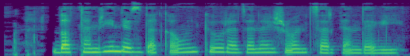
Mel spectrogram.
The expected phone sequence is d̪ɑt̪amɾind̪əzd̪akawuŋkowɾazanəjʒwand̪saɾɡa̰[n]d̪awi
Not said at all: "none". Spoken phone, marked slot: n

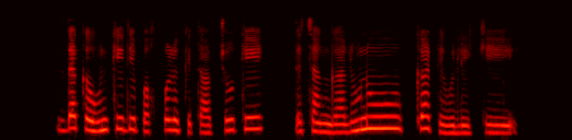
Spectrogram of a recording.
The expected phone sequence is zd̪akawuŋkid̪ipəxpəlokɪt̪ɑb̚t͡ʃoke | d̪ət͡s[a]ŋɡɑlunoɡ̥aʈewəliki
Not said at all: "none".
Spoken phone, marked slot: a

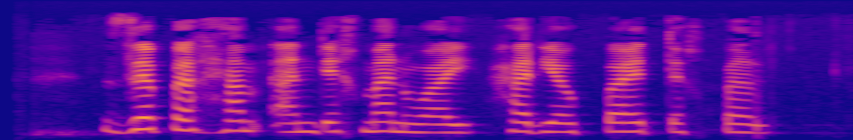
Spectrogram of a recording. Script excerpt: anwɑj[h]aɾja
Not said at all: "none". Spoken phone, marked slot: h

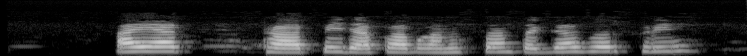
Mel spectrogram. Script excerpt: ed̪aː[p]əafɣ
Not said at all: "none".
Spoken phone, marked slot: p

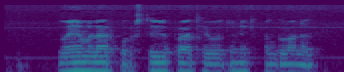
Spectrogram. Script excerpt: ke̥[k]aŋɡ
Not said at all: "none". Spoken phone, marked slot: p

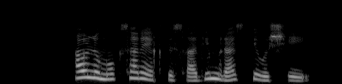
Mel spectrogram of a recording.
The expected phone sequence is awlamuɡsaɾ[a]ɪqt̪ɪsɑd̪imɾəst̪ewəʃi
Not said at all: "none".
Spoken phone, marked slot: a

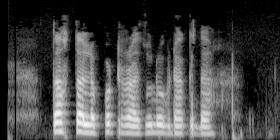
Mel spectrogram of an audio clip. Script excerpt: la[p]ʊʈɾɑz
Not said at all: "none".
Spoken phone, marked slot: p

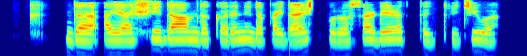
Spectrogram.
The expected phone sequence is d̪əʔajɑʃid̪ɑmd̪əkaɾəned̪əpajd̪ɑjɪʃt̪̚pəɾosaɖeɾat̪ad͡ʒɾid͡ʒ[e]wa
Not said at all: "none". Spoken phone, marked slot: i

